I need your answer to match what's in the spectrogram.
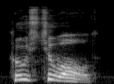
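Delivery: high, loud yell. Repeating what a wrestler yells on screen: imitating Kurt yelling. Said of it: "he yells".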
